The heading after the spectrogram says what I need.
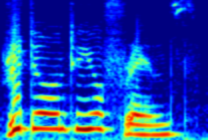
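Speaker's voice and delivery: proclaiming king. Acted. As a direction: announce it to the whole court. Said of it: "the king proclaimed".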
